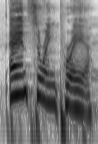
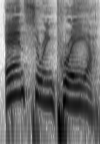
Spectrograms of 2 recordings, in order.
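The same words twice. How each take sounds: The two takes are said the same way.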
